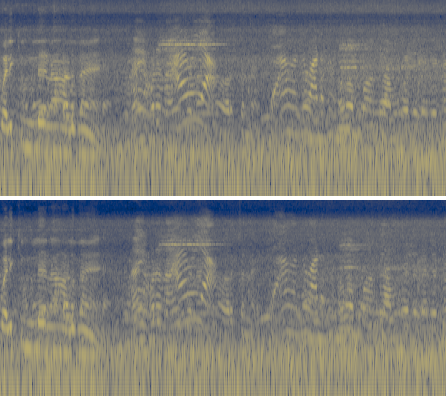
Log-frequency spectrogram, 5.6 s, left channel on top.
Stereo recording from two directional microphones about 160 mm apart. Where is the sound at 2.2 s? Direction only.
20° left (ahead or behind).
